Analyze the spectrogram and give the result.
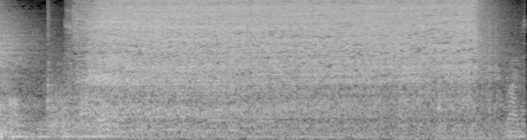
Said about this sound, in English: let's now steam some milk. You see the power of the steam from the espresso.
